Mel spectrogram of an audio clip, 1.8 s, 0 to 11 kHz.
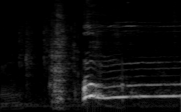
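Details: A female Alaskan Malamute, mother of four puppies aged six and a half weeks, gives a steady tonal howl that jumps sharply then holds its pitch. She reacts to seeing her puppies on a screen after 24 hours apart during weaning.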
